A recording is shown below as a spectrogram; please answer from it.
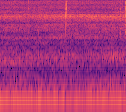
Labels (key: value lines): label: anthrophony, boat engine
recorder: HydroMoth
